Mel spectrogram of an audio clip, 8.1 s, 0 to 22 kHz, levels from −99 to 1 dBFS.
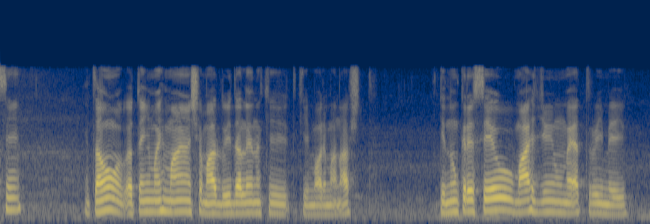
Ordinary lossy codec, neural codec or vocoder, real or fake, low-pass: none; none; real; 7.2 kHz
